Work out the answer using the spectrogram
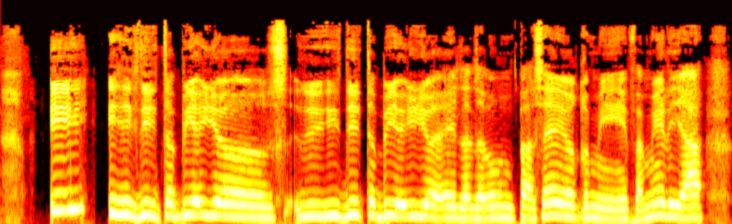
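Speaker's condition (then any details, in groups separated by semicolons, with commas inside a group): Down syndrome; congenital, extra chromosome 21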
